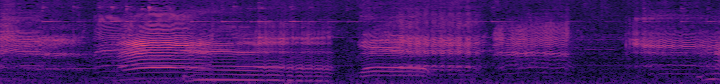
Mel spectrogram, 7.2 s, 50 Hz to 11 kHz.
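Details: Sheep bleating in a Chiltern Hills field in summer 2025; a few drawn-out, quavering baas, one deep and one higher, each about a second long, separated by short gaps over a steady outdoor hiss.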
